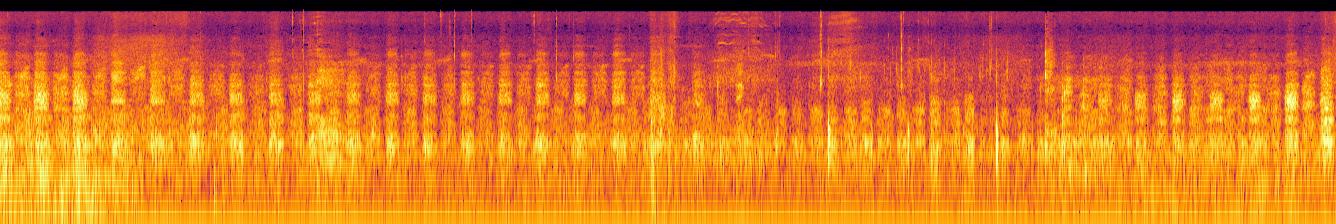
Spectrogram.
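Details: Golden Retriever panting during an evening walk while begging for still-unripe persimmons; fast breathy huffs around two to three per second, slightly uneven, with a couple of sharp clicks near the middle.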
